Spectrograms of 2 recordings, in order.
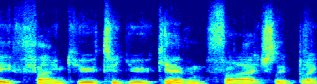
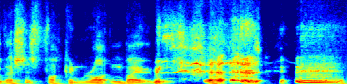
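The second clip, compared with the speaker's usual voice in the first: laughing; 2 semitones higher, 6 dB louder, slower than usual. Retold or imitated. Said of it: "you go".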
